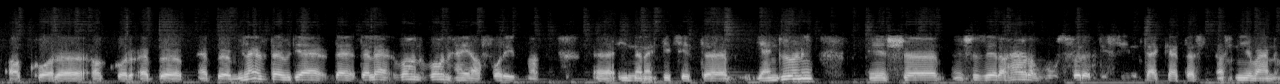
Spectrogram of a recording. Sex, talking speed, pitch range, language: male, 140 wpm, 100-120 Hz, Hungarian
